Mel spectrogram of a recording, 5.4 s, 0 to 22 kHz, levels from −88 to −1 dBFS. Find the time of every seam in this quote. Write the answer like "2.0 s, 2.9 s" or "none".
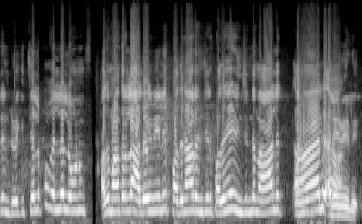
1.3 s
